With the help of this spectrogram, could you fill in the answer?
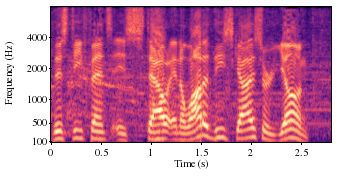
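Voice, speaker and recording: A man talks at a very fast pace with ordinary pitch variation. Music plays behind him. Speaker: sports broadcaster, play-by-play announcer. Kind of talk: color commentary in conversation with co-announcer. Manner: conversational, analytical.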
